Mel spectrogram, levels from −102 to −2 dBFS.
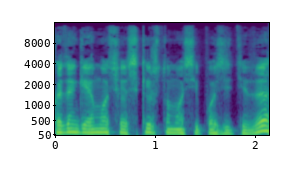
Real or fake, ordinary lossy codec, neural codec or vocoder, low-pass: fake; MP3, 64 kbps; vocoder, 44.1 kHz, 128 mel bands every 256 samples, BigVGAN v2; 14.4 kHz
